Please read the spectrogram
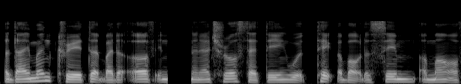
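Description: It's a short speech recording with one clear playback stall: at 1.67 s the sound just stops dead mid-flow and stays silent until 1.92 s, a gap of about 238 ms, before it carries on. That kind of drop-out is what you get when the player runs dry; it's likely the playback buffer underran or the audio thread got blocked briefly, leaving the output with nothing to play.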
